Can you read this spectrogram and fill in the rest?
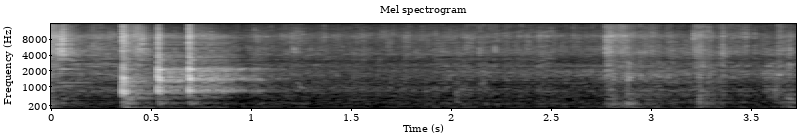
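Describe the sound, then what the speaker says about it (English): Mixed vegetables tipped into onions frying in a pot for a lamb curry: a few sharp clatters and a burst of sizzle, then quiet frying with a soft stir near the end. "we're going to add our mixed veggies in"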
